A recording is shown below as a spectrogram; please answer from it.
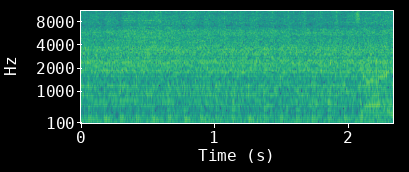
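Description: Blackened death metal playing: heavily distorted electric guitars over fast, driving drums, an instrumental stretch without vocals.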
